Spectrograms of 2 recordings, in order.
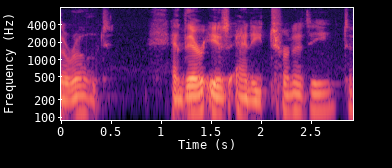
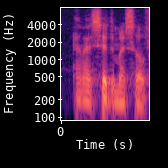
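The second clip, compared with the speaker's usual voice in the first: normal talking voice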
